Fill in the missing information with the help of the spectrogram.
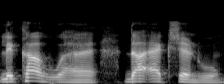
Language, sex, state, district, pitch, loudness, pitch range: Hindi, male, Chhattisgarh, Korba, 110 Hz, -16 LUFS, 100-135 Hz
